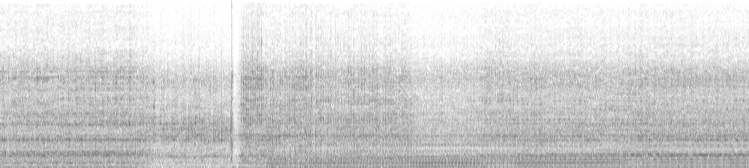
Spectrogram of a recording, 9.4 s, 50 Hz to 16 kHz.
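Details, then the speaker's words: 110cc two-stroke motorized bicycle kit after performance fixes, loaded with a bag on the rack, running rich; buzz flares high without pulling the bike, clutch slipping under load. "yeah it's just slipping the clutch that's a lot of low end power"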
